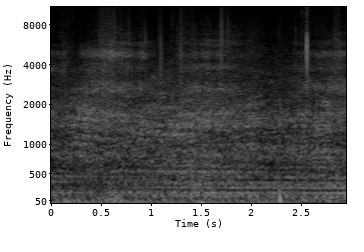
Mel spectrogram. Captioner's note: sighing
